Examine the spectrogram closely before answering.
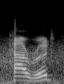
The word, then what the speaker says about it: Carrow Road: a wander around uh Caro Road or how how do you say Caro Road car carad as uh the people of Norfolk might say according to Gaz but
